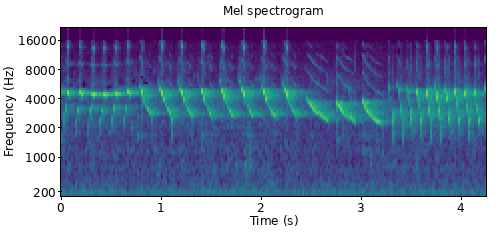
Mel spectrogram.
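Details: Canary singing at length: loud, fast rolling trills of high, downward-slurred notes, each phrase holding a steady rhythm before switching to a new rolled phrase, with a faint steady low hum underneath.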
